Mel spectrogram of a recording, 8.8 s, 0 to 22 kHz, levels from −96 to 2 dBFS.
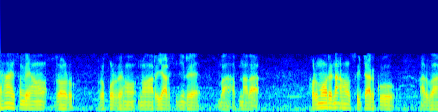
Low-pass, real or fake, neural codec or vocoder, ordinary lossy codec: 3.6 kHz; fake; codec, 44.1 kHz, 7.8 kbps, DAC; MP3, 32 kbps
